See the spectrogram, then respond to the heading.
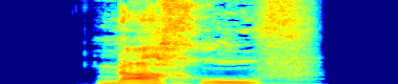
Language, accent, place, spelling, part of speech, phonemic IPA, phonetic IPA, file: German, Germany, Berlin, Nachruf, noun, /ˈnaːxʁuːf/, [ˈnäːχˌʁuːf], De-Nachruf.ogg
- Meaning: obituary; epitaph (text written about a deceased person)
